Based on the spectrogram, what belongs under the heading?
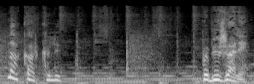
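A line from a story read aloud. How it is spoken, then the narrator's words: Frightened breathless exhale. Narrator (Russian): Испуганно выдохнул Игорь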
